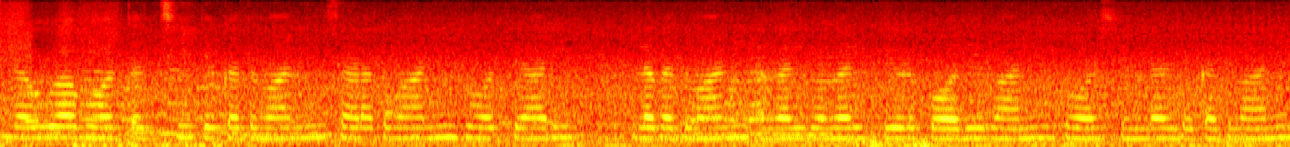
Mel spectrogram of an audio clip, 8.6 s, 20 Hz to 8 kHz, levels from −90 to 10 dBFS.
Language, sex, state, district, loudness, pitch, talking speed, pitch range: Hindi, female, Chhattisgarh, Bilaspur, -17 LUFS, 215 Hz, 125 wpm, 210-220 Hz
